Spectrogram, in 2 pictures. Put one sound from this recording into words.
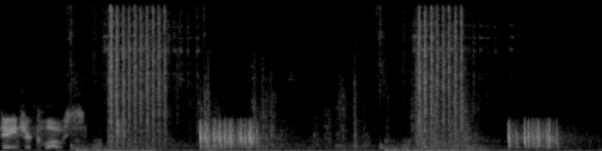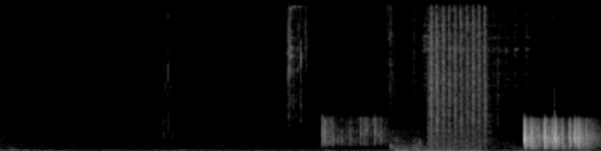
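Heavy cannon rounds explode with deep, rumbling booms.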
